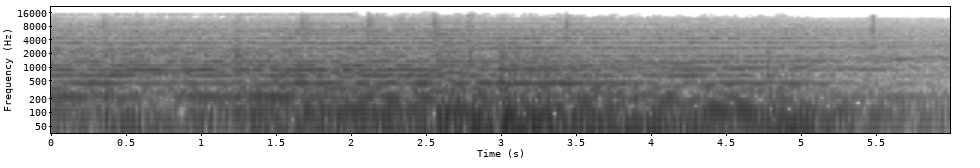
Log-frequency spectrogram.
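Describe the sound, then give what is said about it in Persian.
A helicopter engine idles and warms up, a steady, loud mechanical drone with a layered whine that swells slightly and then eases near the end. No voices. “هلیکوپتر داره گرم میشه، خواستم برم یه نگاهی بندازم.”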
